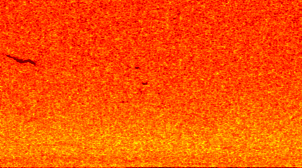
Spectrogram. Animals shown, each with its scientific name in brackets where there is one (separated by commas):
Hermit Thrush (Catharus guttatus)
